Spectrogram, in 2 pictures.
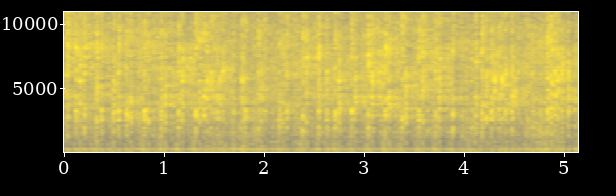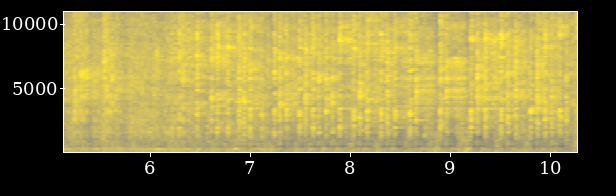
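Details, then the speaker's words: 1990 Harley-Davidson 883 EVO Sportster after reinstalling intake manifold and Keihin CV carburetor and fitting Ultima single-fire ignition: loose, lumpy V-twin idle with crisp throttle blips, the earlier suction-type whistle now gone; normal idle. "Oh man, that is a healthy sound. Listen to that. I'll tell you what I don't hear anymore though. I don't hear that whistling sound, that suction type whistling sound I was talking about."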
